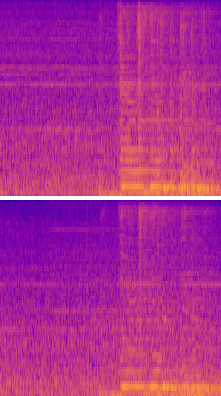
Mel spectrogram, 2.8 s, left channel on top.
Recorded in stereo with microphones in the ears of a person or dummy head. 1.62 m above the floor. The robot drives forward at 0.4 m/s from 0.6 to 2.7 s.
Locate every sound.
1.2 s a guitar: 55° left (ahead or behind), 1.3 m; by 2.7 s 65° left (ahead or behind), 1.2 m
